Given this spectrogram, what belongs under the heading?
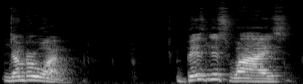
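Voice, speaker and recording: A man's voice: fairly high pitch, animated, slow pace, pushed and bright. A man in his thirties talking casually to camera as a vlogger and diet coach, blunt and emphatic, often repeating his points. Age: 30s.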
